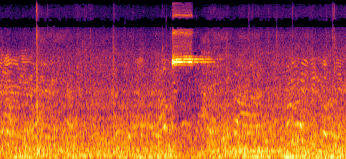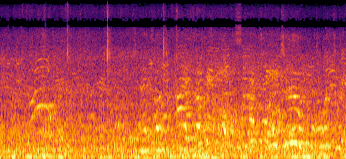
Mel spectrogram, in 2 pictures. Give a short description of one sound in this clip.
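A crowd of spectators shouts and cheers from the stands outdoors.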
